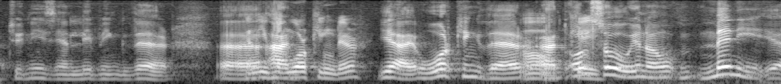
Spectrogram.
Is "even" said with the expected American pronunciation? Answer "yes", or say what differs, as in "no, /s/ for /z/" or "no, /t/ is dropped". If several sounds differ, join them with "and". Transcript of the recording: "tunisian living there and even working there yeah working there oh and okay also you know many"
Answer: no, /w/ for /v/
